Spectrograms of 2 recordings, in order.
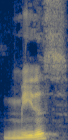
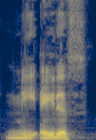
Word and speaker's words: meatus: your patellar tendon the meatus which you will pronounce meatus that is not correct it is pronounced the meatus is a tube-like canal the classic example that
